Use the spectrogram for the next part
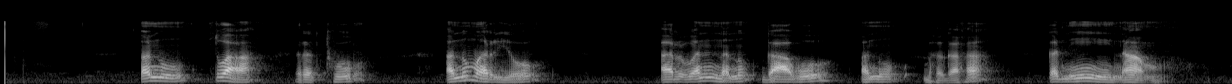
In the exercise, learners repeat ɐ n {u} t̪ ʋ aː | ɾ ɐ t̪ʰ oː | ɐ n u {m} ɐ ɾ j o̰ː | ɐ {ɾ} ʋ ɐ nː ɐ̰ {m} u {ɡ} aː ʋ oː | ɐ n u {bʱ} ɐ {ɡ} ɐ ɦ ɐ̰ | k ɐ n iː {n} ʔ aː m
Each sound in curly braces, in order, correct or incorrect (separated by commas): correct, correct, correct, incorrect, correct, correct, correct, correct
